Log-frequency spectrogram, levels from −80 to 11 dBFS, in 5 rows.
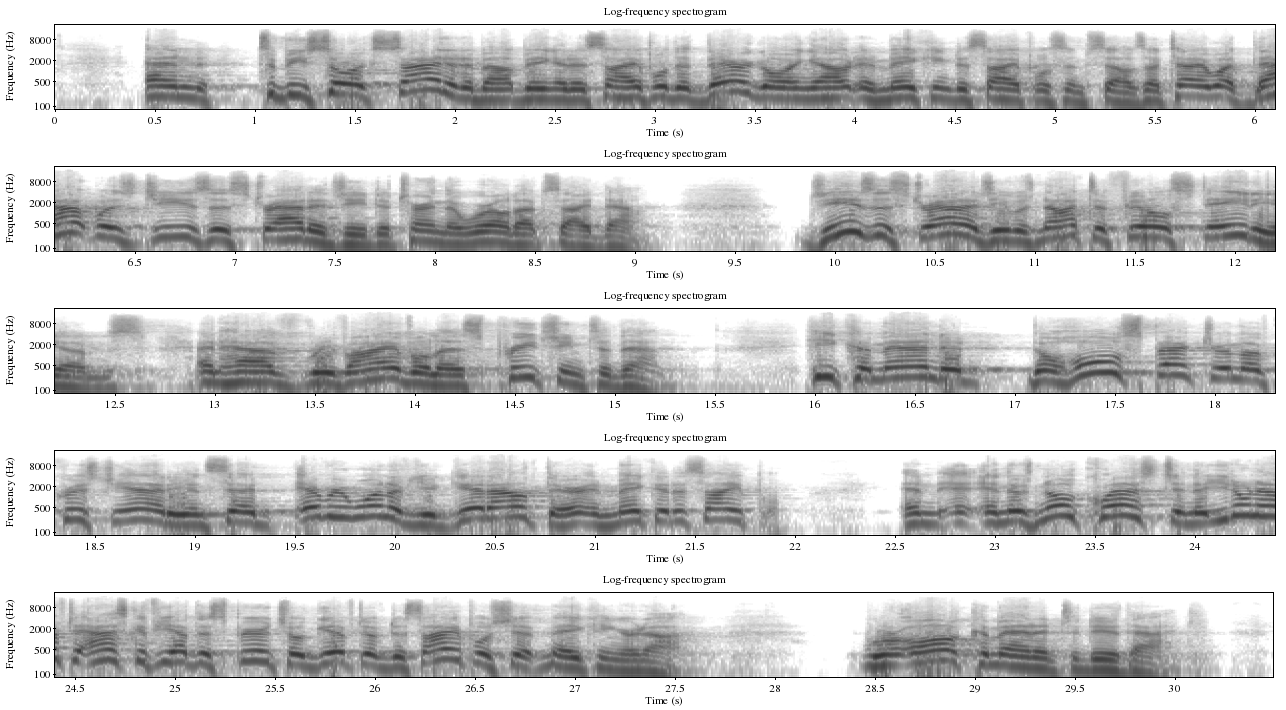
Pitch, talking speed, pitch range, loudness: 180 Hz, 180 wpm, 150-220 Hz, -19 LUFS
